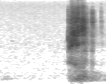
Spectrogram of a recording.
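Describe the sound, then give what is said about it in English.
A single loud crunch of someone biting into a crisp chip, a sharp bright crackle lasting a fraction of a second after silence, with no talking. “Whoa. That's a big crunch. Dude, that was some loud crunch.”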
